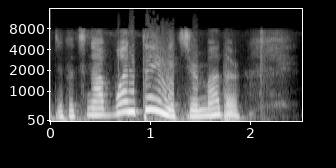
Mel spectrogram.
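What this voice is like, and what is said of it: Put-on Yiddish accent. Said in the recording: “Ideally even said in sort of a Yiddish accent”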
